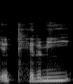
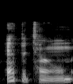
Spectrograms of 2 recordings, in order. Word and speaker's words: epitome: all about making it the epitomy of reading or epitome as I used to say until I actually heard somebody pronounce it so epitom of reading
